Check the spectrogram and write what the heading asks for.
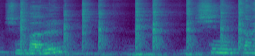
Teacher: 용언의 어간 부분이 니은이잖아요. 그 다음에 뒤에가 된소리가 나는 거야. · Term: 된소리 되기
